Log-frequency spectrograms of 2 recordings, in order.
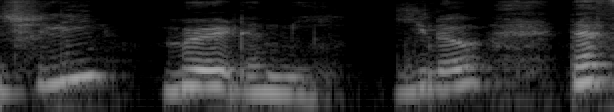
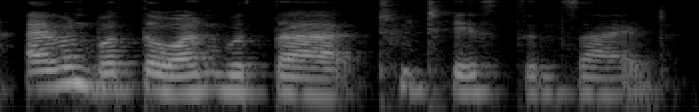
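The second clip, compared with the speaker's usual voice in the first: ordinary delivery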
